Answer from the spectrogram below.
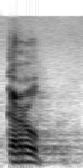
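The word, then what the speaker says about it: kerub: Tapi kalau dalam bahasa Inggrisnya itu ee ini ya ejaan Indonesianya kerup. Kerup kerup bukan kerop keropi itu kata saudaraku ini.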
